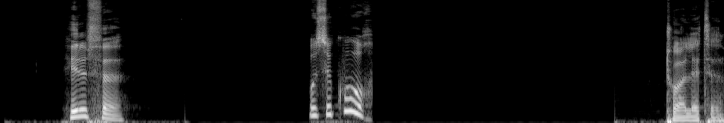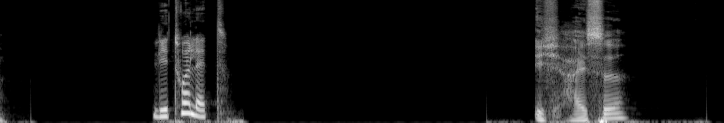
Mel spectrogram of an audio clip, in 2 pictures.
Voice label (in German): franzoesisch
